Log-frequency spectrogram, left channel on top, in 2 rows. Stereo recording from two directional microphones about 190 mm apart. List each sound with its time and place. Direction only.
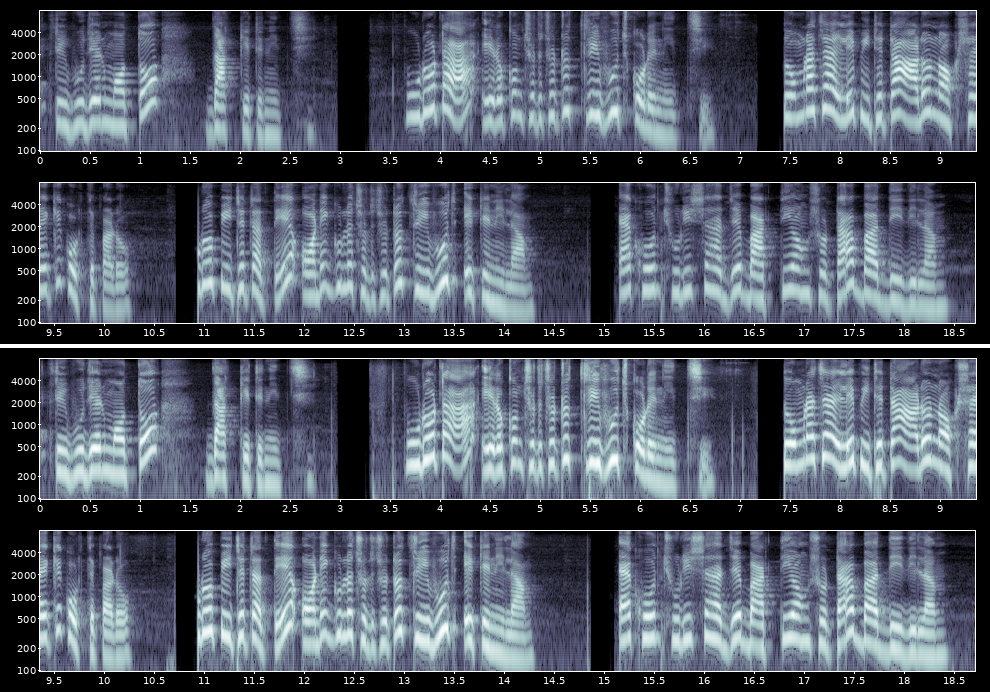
0.0 s speech: 20° right (ahead or behind)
